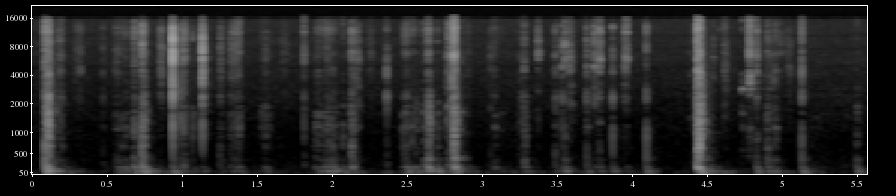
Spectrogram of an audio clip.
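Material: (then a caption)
Plaster. A metal chisel scrapes and chips at a solid plaster block from an amethyst crystal excavation kit. It makes a run of short, dry scraping and crumbling bursts with brief crisp ticks and no ringing, and one sharp, louder knock lands near the end.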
